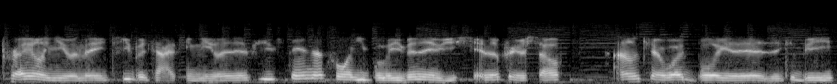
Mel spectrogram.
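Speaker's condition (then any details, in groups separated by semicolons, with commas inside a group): Mild cerebral palsy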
